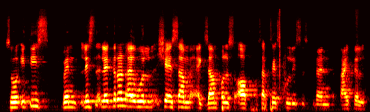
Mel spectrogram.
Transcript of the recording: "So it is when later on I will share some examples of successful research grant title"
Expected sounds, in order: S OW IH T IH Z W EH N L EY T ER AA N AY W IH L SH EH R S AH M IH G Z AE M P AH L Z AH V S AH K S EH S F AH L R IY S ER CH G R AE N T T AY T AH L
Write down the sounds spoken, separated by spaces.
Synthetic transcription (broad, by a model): S OW IH T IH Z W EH N L EY T ER AA N AY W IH L SH EH R S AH M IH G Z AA M P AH L S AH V S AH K S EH S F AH L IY S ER S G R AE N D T AY T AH L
